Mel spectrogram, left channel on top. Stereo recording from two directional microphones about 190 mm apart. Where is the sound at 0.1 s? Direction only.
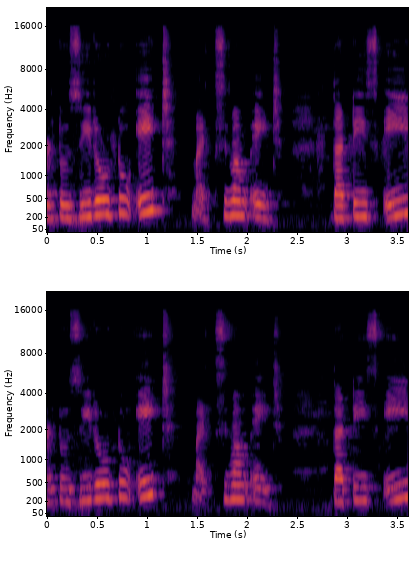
40° left (ahead or behind).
